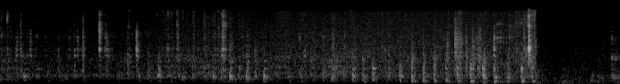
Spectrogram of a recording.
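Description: Many small, rapid clicks and scrapes of the telescope mount's RA-axis housing and its wooden padding strips being shifted and reset in a bench vise, ending with a sharper click about five seconds in.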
